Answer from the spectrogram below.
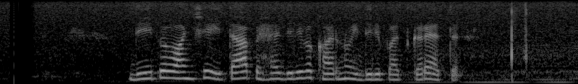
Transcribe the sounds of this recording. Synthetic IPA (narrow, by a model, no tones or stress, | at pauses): d̪iːpəʋanʂeit̪aːpæɦæd̪iliʋəkaɾnuid̪ilipat̪kəɾəæt̪ə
